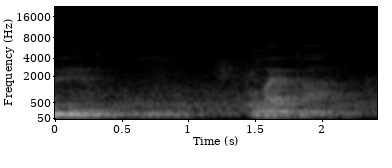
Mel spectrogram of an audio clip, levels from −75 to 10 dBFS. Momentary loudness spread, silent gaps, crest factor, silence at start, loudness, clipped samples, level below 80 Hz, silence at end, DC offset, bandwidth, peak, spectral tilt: 15 LU; none; 14 dB; 0 s; -36 LUFS; under 0.1%; -78 dBFS; 0 s; under 0.1%; 12 kHz; -18 dBFS; -8.5 dB/octave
